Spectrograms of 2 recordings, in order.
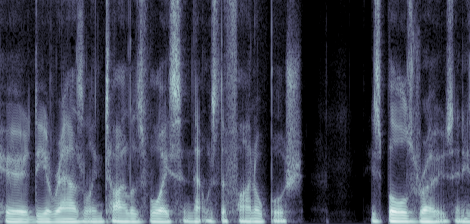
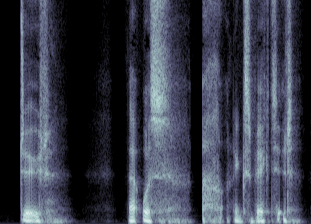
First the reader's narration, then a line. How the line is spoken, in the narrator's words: Jake said between panting breaths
